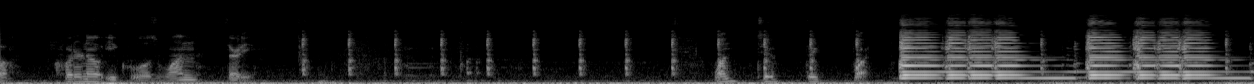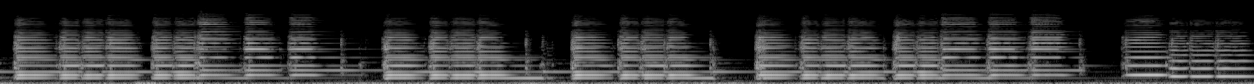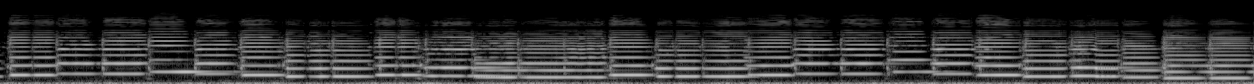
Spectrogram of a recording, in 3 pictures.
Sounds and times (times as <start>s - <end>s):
Violin, fiddle: 9.0s - 37.6s.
